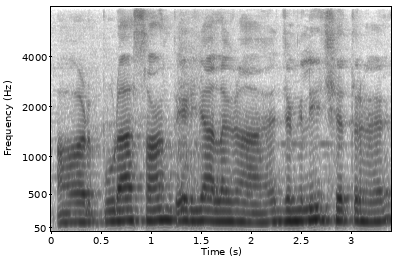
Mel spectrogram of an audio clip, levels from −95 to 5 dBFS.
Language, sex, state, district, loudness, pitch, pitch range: Hindi, male, Bihar, Kishanganj, -15 LUFS, 140 Hz, 130-145 Hz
